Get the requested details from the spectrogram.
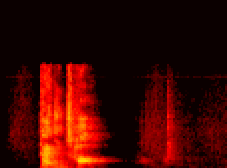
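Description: A woman speaks urgently and briefly, close by.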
